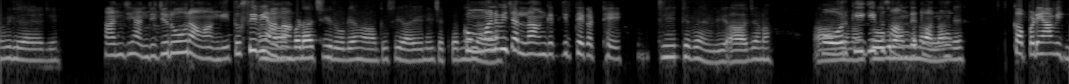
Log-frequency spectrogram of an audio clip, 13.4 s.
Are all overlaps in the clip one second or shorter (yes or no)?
no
